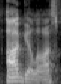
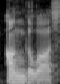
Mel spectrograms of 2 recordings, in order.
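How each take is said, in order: First: The middle consonant is a plain hard g. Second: The middle consonant is a nasal ng-like g. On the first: The speaker calls it wrong. "I didn't pr- pronounce this agelos" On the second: The speaker calls it right. "a sort of a, a nasal g"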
